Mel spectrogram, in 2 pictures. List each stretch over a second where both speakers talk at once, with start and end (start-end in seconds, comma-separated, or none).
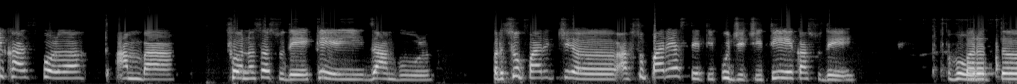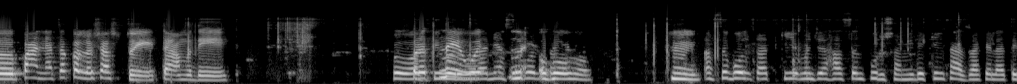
14.3-15.8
